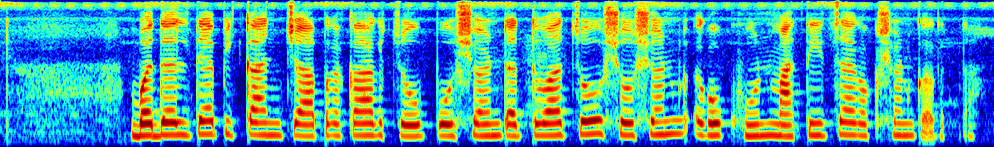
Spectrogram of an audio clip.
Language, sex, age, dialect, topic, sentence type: Marathi, female, 18-24, Southern Konkan, agriculture, statement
